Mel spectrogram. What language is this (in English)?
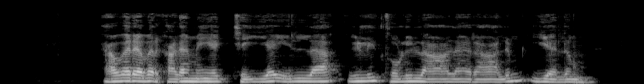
Tamil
